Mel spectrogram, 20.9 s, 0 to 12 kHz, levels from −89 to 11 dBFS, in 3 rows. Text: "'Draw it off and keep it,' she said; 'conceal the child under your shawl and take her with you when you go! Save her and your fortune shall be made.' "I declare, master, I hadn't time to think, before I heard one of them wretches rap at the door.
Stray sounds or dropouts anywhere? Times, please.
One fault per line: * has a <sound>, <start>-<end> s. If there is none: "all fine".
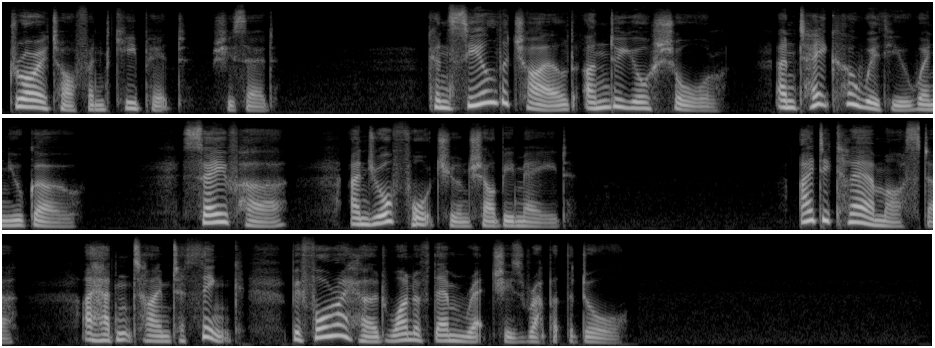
all fine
